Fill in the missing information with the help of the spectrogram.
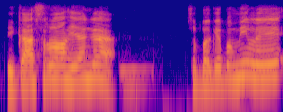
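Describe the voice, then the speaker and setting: A man's voice: sits high, moderate pace, pushed and bright, clear, resonant tone, no echo. Patient man teaching beginner Arabic. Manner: patient, coaxing, asks students questions. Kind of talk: online class teaching.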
